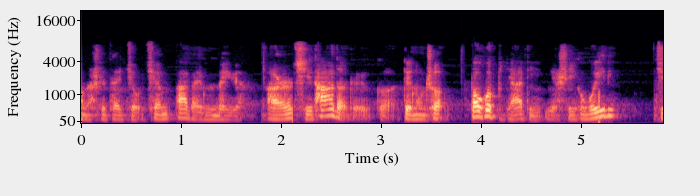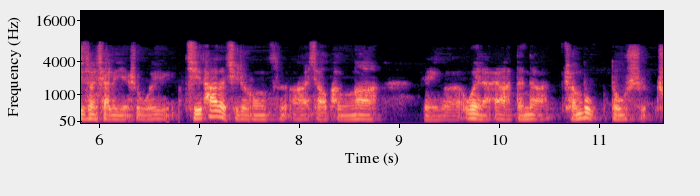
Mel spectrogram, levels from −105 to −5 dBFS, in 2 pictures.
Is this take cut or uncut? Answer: uncut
